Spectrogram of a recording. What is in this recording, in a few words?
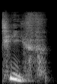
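"teeth", British English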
